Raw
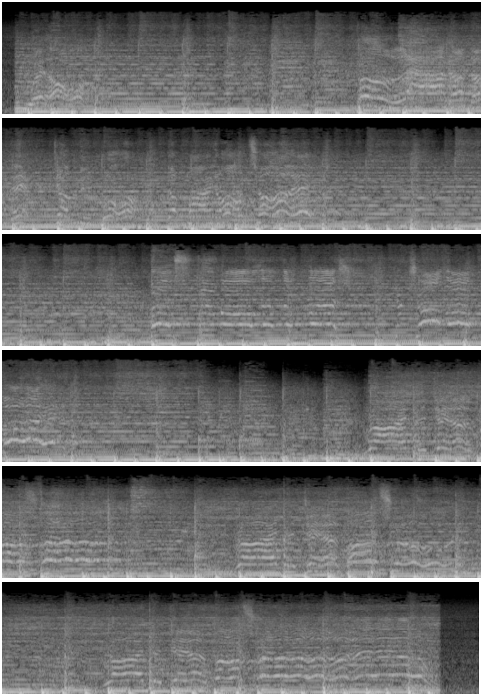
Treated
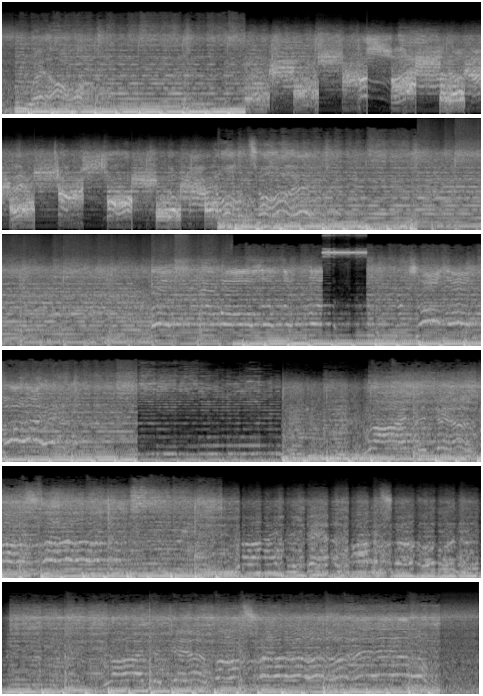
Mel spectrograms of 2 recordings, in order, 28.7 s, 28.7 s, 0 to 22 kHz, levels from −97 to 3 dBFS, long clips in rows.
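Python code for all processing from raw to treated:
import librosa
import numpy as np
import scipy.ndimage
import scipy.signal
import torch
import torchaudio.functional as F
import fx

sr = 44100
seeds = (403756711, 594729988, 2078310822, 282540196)

y = fx.chain(x, sr, fx.air_absorb(metres=110.0),
    fx.filter_held_highpass(hz=4.1, low_hz=580.0, high_hz=3800.0), at=(2.44, 6.96))
y = fx.chain(y, sr, fx.median_filter(points=5),
    fx.highpass(hz=500.0, slope=6), at=(8.95, 11.9))
y = fx.chain(y, sr, fx.envelope_sharpen(power=1.5),
    fx.lowpass(hz=1000.0, slope=12),
    fx.resample_bad(factor=4, down='filtered', up='zero_stuff'), at=(12.79, 13.24))
y = fx.chain(y, sr, fx.peak_eq(hz=1200.0, db=-14.5, octaves=2.3),
    fx.comb_fb(f0_hz=300.0, decay_s=0.35, harmonics='all', damping=0.0, mix_pct=100),
    fx.env_flatten(amount_pct=70), at=(15.73, 17.18))
y = fx.chain(y, sr, fx.lowpass(hz=1600.0, slope=6),
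    fx.over_compress(threshold_db=-28.0, ratio=-0.5),
    fx.ensemble(), at=(21.37, 24.04))
y = fx.peak_eq(y, sr, hz=6100.0, db=15.0, octaves=0.78)
y = fx.env_flatten(y, sr, amount_pct=50)
y = F.gain(torch.from_numpy(y), -5.5).numpy()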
